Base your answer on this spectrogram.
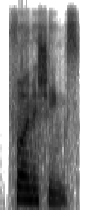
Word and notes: Furnishings: Indian

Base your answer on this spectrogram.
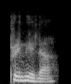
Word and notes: primula: Indian

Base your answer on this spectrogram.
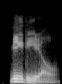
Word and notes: medial: American English

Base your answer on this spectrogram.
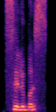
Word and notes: syllabus: Indian

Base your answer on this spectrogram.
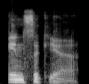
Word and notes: insecure: British English

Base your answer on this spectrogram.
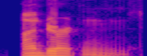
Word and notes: undertint: American English

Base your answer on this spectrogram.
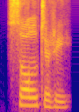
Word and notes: psaltery: Indian

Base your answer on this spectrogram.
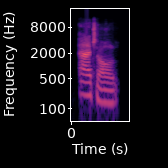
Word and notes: atoll: Indian

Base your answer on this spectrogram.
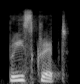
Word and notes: prescript: Indian

